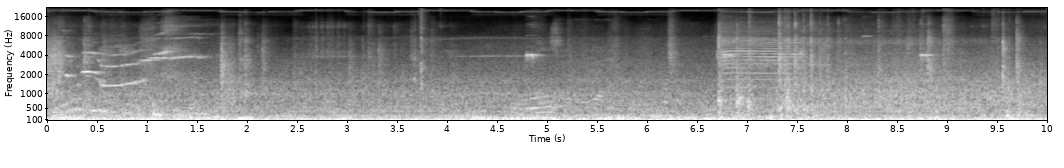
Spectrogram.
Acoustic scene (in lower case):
bus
